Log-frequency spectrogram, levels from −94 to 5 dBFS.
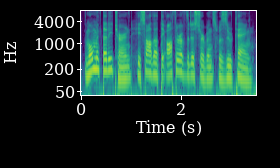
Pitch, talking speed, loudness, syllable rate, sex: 140 Hz, 275 wpm, -17 LUFS, 6.7 syllables/s, male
